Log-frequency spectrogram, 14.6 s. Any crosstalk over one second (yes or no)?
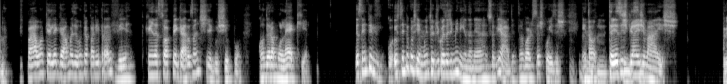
yes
